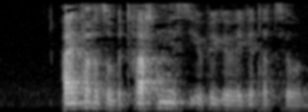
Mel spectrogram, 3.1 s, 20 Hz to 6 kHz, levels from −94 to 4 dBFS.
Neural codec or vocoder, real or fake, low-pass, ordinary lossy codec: none; real; 5.4 kHz; MP3, 24 kbps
